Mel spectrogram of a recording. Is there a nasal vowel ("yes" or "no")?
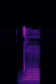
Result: yes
